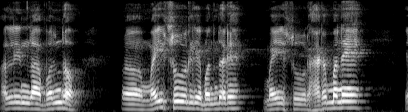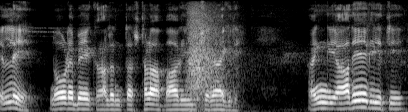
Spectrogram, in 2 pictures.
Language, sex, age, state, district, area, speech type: Kannada, male, 60+, Karnataka, Kolar, urban, spontaneous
